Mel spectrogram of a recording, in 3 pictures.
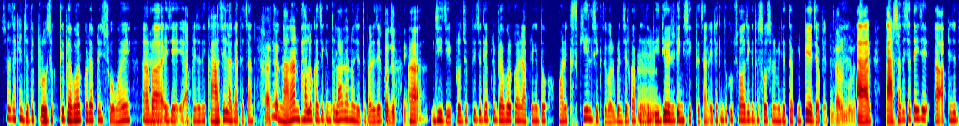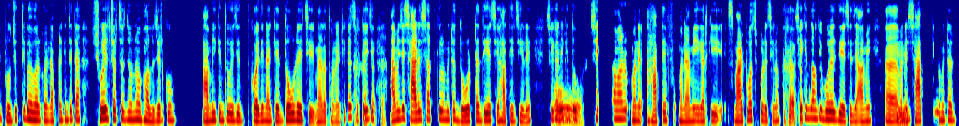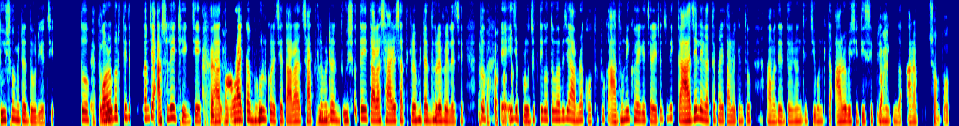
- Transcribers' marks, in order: laughing while speaking: "আচ্ছা, আচ্ছা"; laughing while speaking: "আচ্ছা, আচ্ছা"; laughing while speaking: "আচ্ছা, আচ্ছা"; wind; chuckle; other background noise; chuckle
- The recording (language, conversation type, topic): Bengali, podcast, নিয়মিত শৃঙ্খলা বজায় রাখতে আপনি কী কী পরামর্শ দেবেন?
